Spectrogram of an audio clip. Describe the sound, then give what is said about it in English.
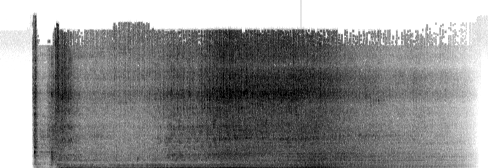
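A Jeep engine cranks and catches abruptly, then settles into a steady running drone whose pitch climbs as it pulls away and accelerates, before the sound gradually fades out. “Bob is in the Jeep with the box of paintings. They all get in the Jeep and Max drives to the desert.”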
